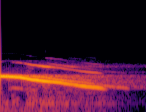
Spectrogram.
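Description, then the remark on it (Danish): A wolf lets out a single long howl, a smooth sustained tone that slowly slides downward in pitch and fades away over a few seconds, heard alone with no talking. “Det var dejligt med det ulv.”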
